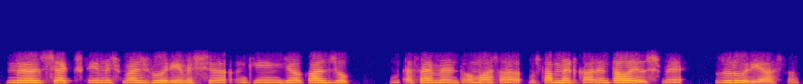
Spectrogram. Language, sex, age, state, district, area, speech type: Kashmiri, female, 30-45, Jammu and Kashmir, Kupwara, rural, conversation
